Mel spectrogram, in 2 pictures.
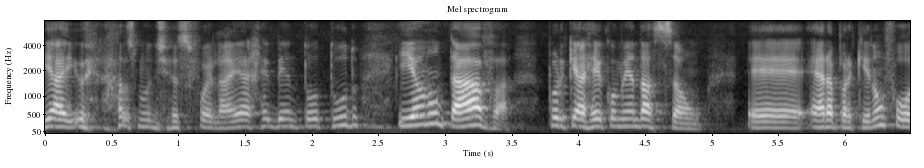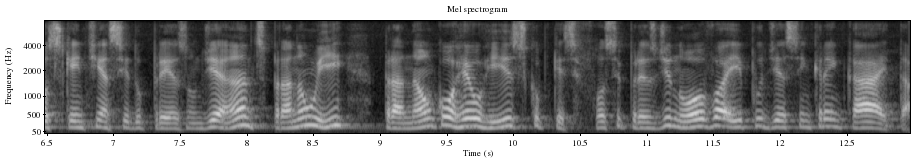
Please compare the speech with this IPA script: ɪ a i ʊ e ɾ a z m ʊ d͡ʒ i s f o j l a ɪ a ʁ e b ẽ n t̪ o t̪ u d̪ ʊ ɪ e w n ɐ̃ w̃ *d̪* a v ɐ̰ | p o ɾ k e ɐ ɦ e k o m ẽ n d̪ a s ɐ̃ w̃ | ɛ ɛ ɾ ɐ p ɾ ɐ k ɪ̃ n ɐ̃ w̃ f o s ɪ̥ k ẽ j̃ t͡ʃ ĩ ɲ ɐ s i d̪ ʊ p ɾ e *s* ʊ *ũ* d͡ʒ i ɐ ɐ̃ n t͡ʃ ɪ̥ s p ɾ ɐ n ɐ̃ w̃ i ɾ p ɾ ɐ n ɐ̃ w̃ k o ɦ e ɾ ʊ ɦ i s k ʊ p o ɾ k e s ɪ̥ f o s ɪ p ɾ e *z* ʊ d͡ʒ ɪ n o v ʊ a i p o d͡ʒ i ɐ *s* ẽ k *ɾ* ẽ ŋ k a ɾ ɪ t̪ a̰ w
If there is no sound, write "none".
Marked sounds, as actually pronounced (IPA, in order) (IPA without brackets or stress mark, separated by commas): t̪, z, ũ, z, s, ɾ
